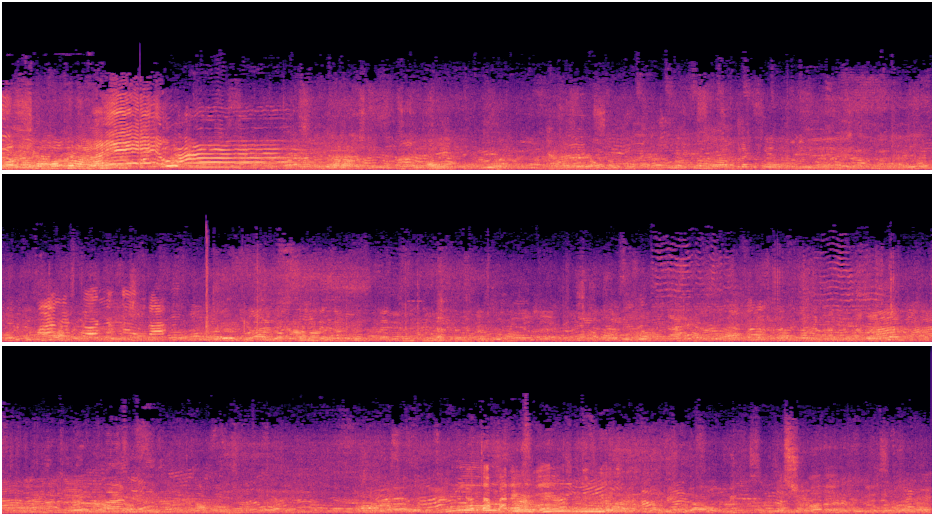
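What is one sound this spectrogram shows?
A crowd of men and women talk and shout excitedly outdoors.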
